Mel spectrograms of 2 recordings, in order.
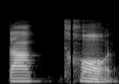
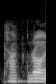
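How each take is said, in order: First: The middle consonant is a clear t sound. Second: The middle consonant is a soft r-like flap.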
